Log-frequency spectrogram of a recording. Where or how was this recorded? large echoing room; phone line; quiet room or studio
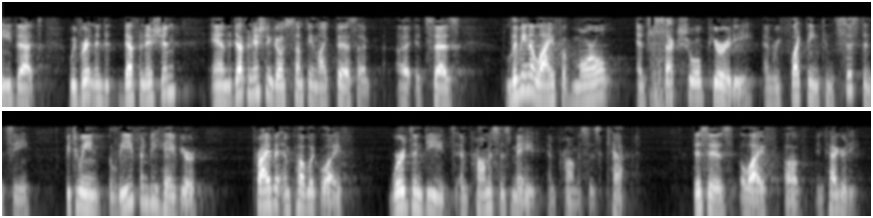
large echoing room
